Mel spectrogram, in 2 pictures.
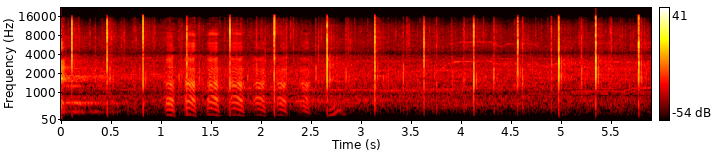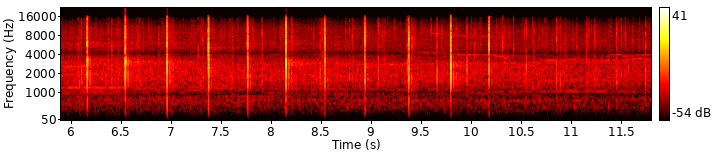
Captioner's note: applause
